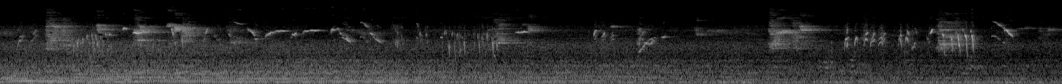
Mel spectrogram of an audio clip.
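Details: Roadside young canary song meant to make other canaries answer: clustered bursts of high sharp chirps and short trills separated by quieter gaps, with steady low background noise.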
